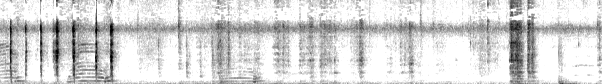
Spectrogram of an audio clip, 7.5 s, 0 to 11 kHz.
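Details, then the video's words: Kitten trapped in a sewer in Kenya, December 2023: a short run of faint meows near the start and one brief meow around the third second, amid ticking clicks, low rumble and a few thumps. "KITTEN trapped in the sewer"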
